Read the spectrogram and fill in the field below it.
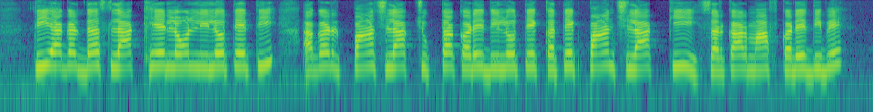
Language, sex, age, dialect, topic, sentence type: Magahi, male, 41-45, Northeastern/Surjapuri, banking, question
